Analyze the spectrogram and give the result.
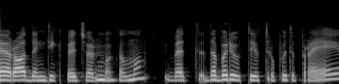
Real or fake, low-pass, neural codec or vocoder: fake; 7.2 kHz; codec, 16 kHz, 2 kbps, X-Codec, WavLM features, trained on Multilingual LibriSpeech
